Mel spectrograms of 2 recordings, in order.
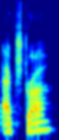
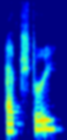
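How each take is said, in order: First: Said in the usual way. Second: "extry" with a final ee instead of uh; grandmother's "extry" pronunciation. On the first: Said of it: "instead of". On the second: Retold or imitated. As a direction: say extra as "extry". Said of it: "My grandmother used to say".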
